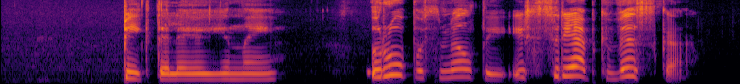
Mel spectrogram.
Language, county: Lithuanian, Klaipėda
